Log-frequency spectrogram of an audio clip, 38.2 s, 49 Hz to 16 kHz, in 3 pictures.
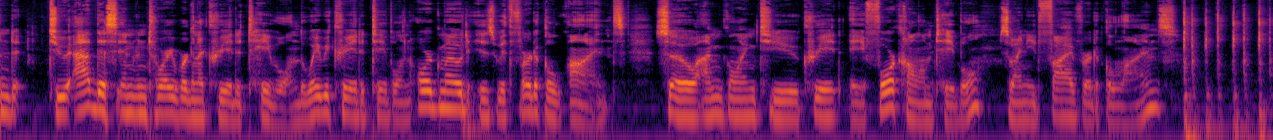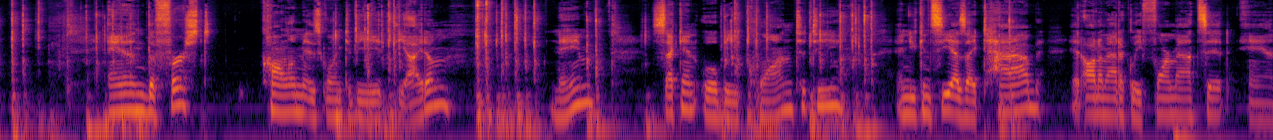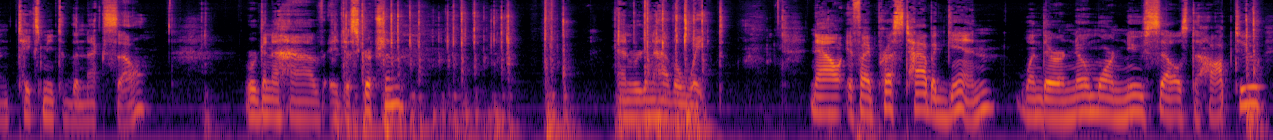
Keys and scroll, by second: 11.9-14.0 typing, 16.1-21.9 typing, 22.6 Tab, 28.4-32.8 typing, 37.8 Tab.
